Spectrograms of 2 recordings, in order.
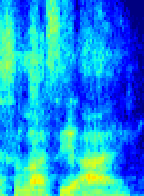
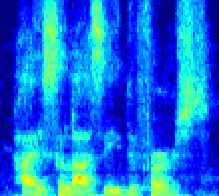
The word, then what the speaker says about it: Haile Selassie I: I come to understand that I was saying it wrong. It's not Selassie I. It's Haile Selassie, Haile Selassie the first. Not Haile Selassie I.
